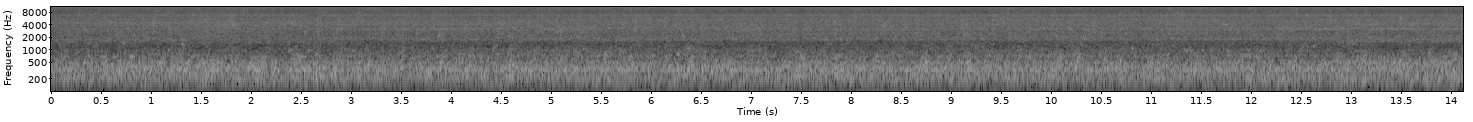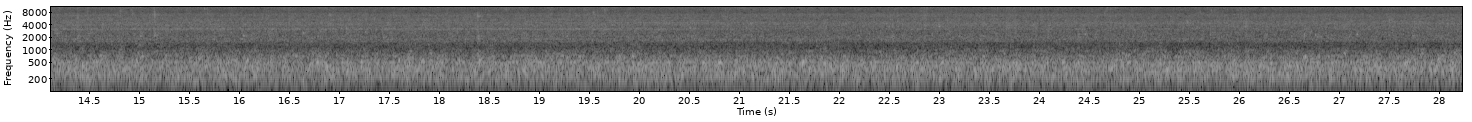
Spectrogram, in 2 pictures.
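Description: Steady bubbling and air noise from air-driven aquarium sponge filters, unbroken throughout.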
